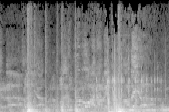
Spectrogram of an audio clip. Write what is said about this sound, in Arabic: أيها الفرسان، اهجموا على دار الرضا وحطموا الباب، ادخلوها بخيولكم. هيا يا رجال، هيا كسروا الباب، هيا هيا.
